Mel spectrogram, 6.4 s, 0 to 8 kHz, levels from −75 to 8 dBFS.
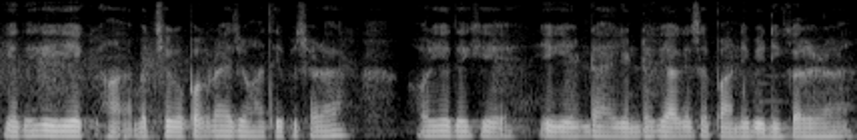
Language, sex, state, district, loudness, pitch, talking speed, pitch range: Hindi, male, Chandigarh, Chandigarh, -19 LUFS, 100 Hz, 270 wpm, 95-105 Hz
